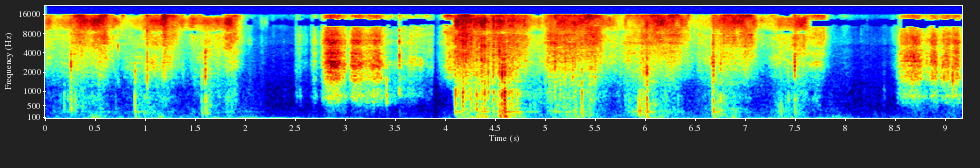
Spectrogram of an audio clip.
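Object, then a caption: Pressed baking soda pebbles crushed by fingertips. Fingertips crush and rub small, solid pastel pink, blue and purple pebbles of pressed baking soda into powder on a powder-covered surface, with a plastic scoop full of more pebbles beside them. Soft, dry crunches and gritty crackles come in uneven bursts with bright, fine texture, broken by short near-silent pauses.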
